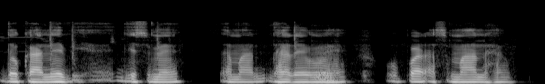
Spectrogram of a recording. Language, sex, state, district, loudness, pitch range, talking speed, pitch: Hindi, male, Bihar, Patna, -20 LUFS, 110-125 Hz, 100 wpm, 115 Hz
